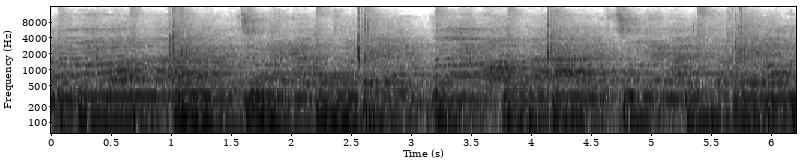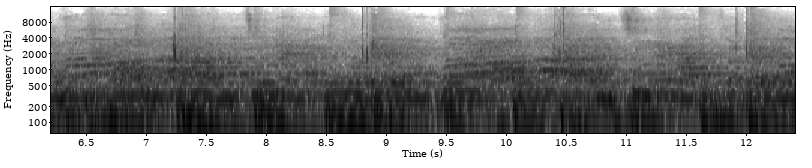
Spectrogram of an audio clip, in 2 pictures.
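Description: Group of voices singing an upbeat gospel-style song with band accompaniment: bass notes and a steady beat of drum hits under the singing.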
